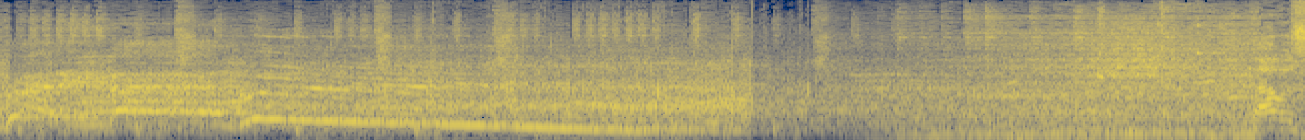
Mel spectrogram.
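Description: A crowd at a Toronto Raptors team practice cheers and calls out while Fred VanVleet is introduced, with an announcer's voice rising over the noise before the cheering fades into a steady murmur.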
